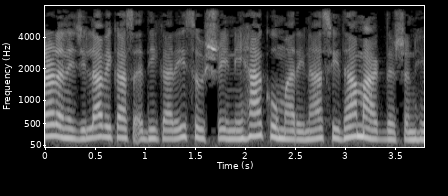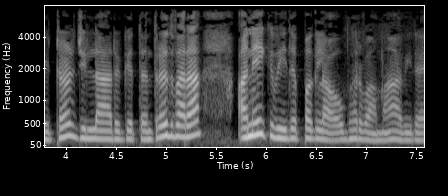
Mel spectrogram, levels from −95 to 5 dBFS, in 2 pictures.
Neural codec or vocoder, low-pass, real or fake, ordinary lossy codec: none; 7.2 kHz; real; none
